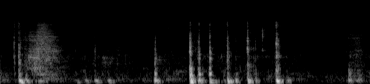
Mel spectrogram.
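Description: Someone types code on a computer keyboard in quick irregular bursts of close, crisp key taps with short pauses between them.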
